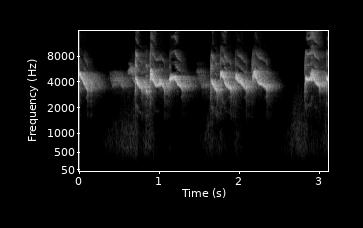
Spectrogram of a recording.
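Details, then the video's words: Caged Malaysian Oriental white-eye in minor moult, not in form, singing on 31 July 2023. Sweet, high twittering runs of quick downslurred notes in two long bursts, with a faint low rustle between phrases. "Malaysian Mata Puteh Buka Sing"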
